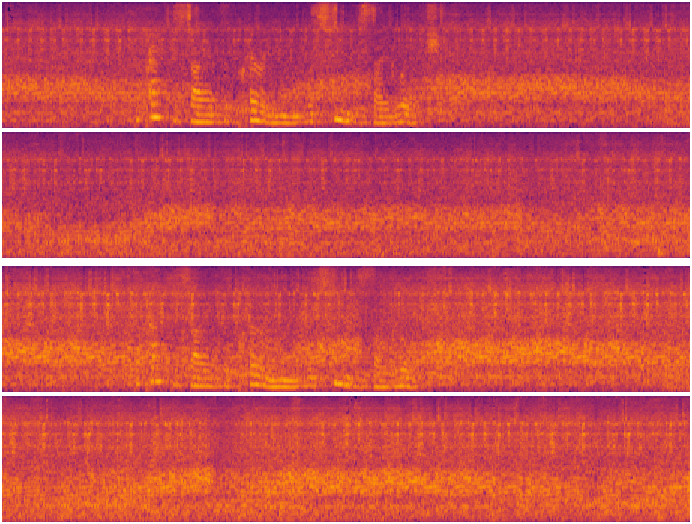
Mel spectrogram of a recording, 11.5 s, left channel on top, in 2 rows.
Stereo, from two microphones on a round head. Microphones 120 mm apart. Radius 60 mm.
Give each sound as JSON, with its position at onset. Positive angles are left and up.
{"t": 1.1, "sound": "a woman speaking", "side_deg": 55, "distance_m": 3.5}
